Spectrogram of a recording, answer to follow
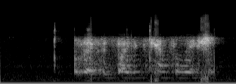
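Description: Tinny sound from a mobile phone's small loudspeaker, starting about three quarters of a second in and lasting about a second and a half, with a couple of sharp clicks.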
